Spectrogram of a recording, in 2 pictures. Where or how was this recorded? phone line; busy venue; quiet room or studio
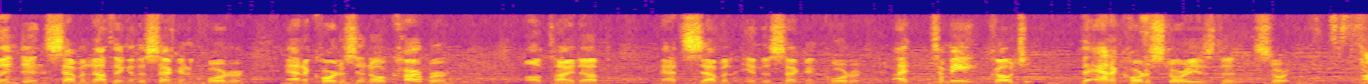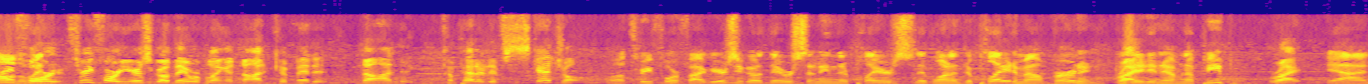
busy venue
